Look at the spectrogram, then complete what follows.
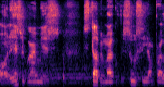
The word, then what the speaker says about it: Fasusi: five-star offensive lineman, Michael, and you said it's Fasusi? That's how it's pronounced?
